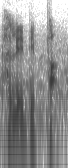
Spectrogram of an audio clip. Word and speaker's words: Palais des Papes: I ask the exactly the accent pronunciation to a tour guide, and she told me that Palais de Papes.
